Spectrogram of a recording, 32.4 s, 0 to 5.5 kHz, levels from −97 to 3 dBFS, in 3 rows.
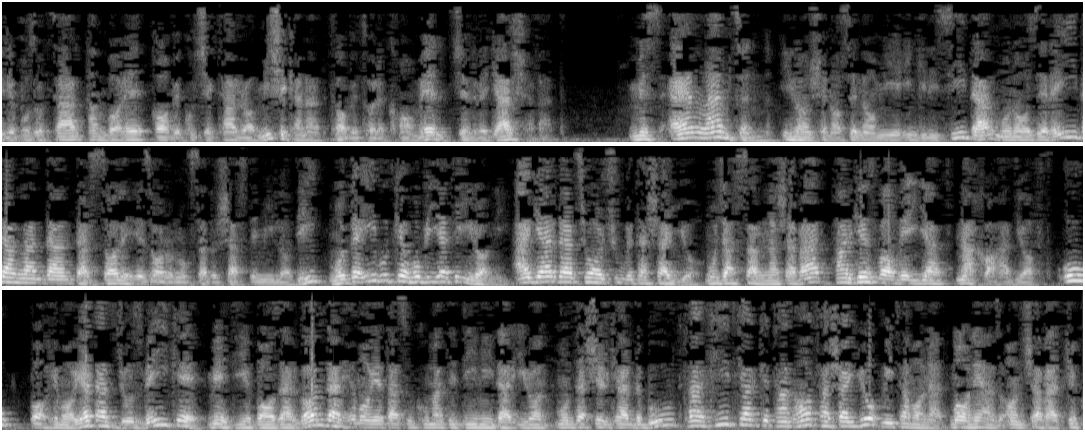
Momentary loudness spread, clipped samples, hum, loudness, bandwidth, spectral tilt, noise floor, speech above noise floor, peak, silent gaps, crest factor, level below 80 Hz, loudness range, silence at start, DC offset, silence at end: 11 LU; under 0.1%; none; -18 LUFS; 5.4 kHz; -10.5 dB/octave; -51 dBFS; 34 dB; 0 dBFS; none; 18 dB; -48 dBFS; 5 LU; 0 s; under 0.1%; 0 s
